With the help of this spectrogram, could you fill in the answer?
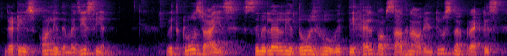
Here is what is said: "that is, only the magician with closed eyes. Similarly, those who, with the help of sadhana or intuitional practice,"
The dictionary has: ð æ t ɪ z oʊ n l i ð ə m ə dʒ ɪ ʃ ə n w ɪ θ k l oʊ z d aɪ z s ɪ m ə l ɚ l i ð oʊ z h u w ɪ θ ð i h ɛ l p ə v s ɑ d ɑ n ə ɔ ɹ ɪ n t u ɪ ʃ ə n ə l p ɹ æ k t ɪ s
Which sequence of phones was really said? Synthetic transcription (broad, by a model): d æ t ɪ z oʊ n l i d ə m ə dʒ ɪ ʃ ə n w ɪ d k l oʊ z d aɪ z s ɪ m ə l ɚ l i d oʊ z h u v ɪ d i h ɛ l p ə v s ɑ d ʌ n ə ɔ ɹ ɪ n t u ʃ ə n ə l p ɹ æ k t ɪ s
